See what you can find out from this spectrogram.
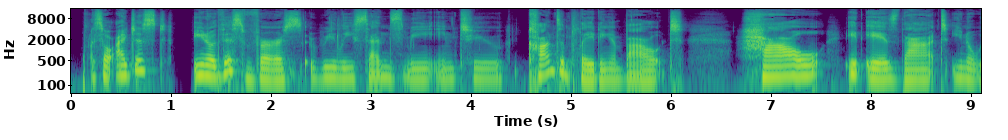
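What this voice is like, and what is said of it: Rough voice from a chest infection. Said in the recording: “I apologize for my voice. I am recovering from a bronchial infection”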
